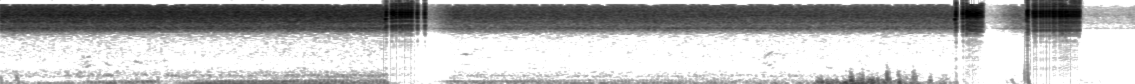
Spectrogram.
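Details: Black cicada (Cryptotympana atrata), studied for sexing: a constant high buzzing hiss interrupted by three brief, sharper rasping bursts, with some low rustling before the last two.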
